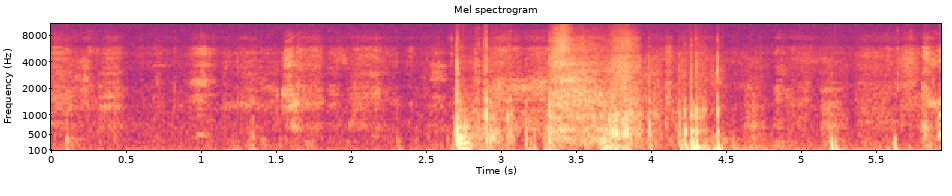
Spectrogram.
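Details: Daikichi, a 7-year-old male Bernese Mountain Dog, snaps back angrily on a hot daytime of 29 April 2020 at a persistent younger sister; panting gives way to a burst of rough, throaty vocal noise midway, then scattered scuffles.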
